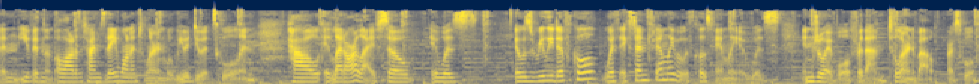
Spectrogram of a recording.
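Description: A nineteen-year-old woman from Hong Kong talks in a slightly low voice. She answers earnestly and thoughtfully, filling her sentences with "like." Faint music plays softly beneath her. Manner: earnest, thoughtful, many "like" fillers. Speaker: podcast guest. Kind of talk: casual interview answers.

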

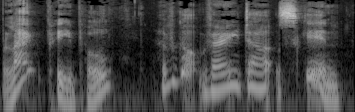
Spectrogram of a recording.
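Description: A man with a gravelly, creaky voice talks in a radio studio as a regular commentator. He sounds indignant and sardonic, and he often trips over the first words of a sentence before pushing on. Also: high voice, wildly swooping pitch, unhurried. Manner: indignant, sardonic, many restarts.

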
